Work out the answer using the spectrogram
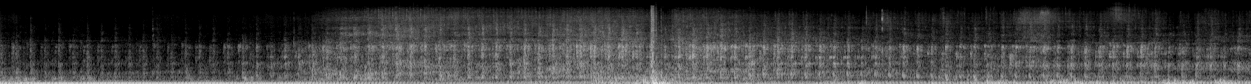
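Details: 1985 Peugeot 505 XD3 turbo diesel idling after hard driving: heavy steady knock about three or four beats a second over the diesel clatter; rod knock, engine needs replacing.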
